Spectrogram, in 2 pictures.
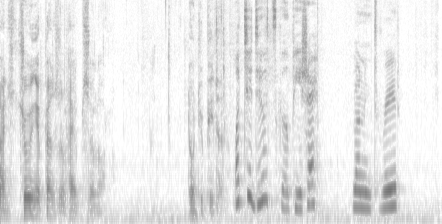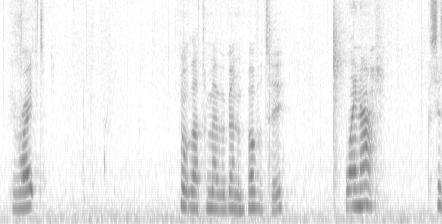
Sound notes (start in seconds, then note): none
